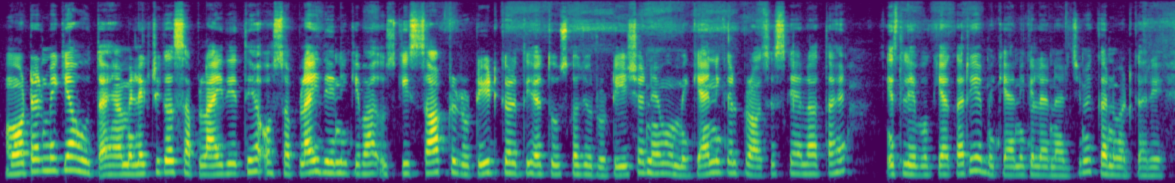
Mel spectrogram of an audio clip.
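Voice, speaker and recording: A woman's voice: mid-range voice, steady tone, fairly quick. Indian woman teacher explaining step by step. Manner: instructional, asks and answers own questions, repeats key points; mixes Hindi with English technical terms. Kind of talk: explanatory exam-prep science lesson.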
